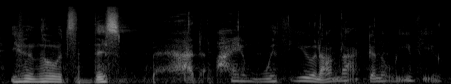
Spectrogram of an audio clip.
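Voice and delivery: soft unvoiced whisper; God whispering love to his child; gentle whisper. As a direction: lean in and whisper tenderly. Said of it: "the gentle whisper".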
